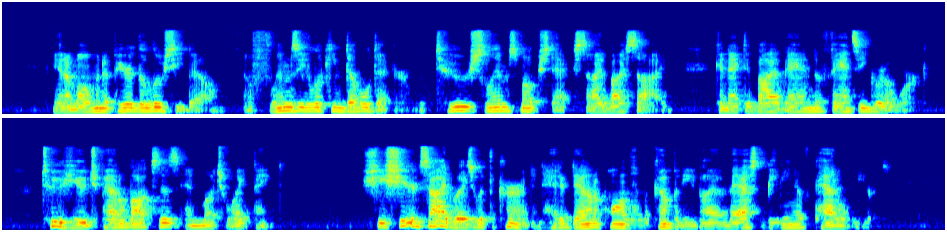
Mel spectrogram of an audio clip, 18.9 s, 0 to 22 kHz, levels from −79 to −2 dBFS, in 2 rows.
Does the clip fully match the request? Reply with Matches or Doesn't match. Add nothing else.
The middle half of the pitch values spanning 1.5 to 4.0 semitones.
Doesn't match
